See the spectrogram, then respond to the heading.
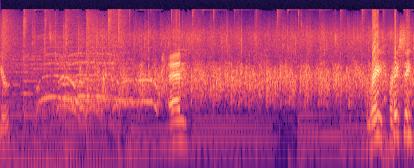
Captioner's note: applause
